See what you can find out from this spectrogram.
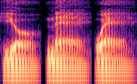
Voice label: "yomewe", concat syllables; Affixing experiment

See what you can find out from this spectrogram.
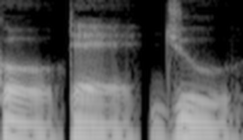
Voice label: "koteju", concat syllables; Affixing experiment

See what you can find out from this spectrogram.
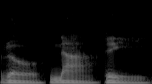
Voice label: "ronari", concat syllables; Affixing experiment

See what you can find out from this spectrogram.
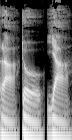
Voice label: "ratoya", concat syllables; Affixing experiment

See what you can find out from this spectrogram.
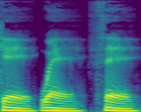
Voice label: "kewethe", concat syllables; Affixing experiment

